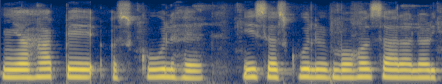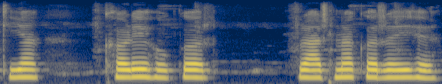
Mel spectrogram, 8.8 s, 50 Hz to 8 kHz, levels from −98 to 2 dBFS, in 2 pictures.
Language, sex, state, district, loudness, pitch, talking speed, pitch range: Hindi, female, Jharkhand, Palamu, -15 LUFS, 225 Hz, 110 wpm, 220-235 Hz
